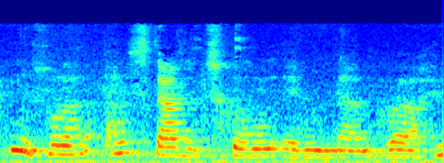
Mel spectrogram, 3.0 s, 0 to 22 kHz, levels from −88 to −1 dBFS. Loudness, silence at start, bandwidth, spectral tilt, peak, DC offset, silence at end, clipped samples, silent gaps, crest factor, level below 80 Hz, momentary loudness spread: -24 LUFS; 0 s; 12.5 kHz; -6 dB/octave; -8 dBFS; under 0.1%; 0 s; under 0.1%; none; 14 dB; -40 dBFS; 5 LU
